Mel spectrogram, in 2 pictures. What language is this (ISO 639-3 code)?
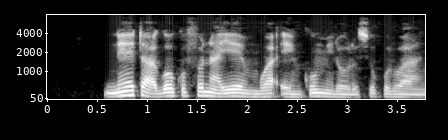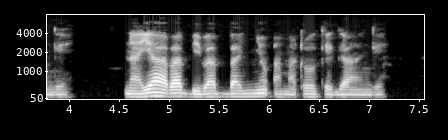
lug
